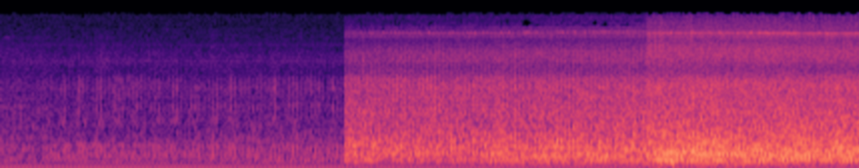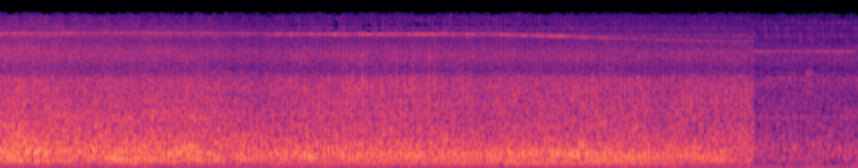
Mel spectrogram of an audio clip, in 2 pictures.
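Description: Helicopter rotor and turbine engine noise from a video's soundtrack played over a hall's loudspeakers. It comes in suddenly about three seconds in and grows louder a few seconds later as the helicopter lands, with a high whine that dips slightly near the end before the sound cuts off.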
